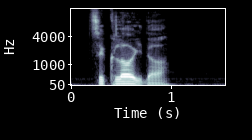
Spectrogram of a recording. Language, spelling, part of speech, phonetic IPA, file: Polish, cykloida, noun, [t͡sɨkˈlɔjda], Pl-cykloida.ogg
